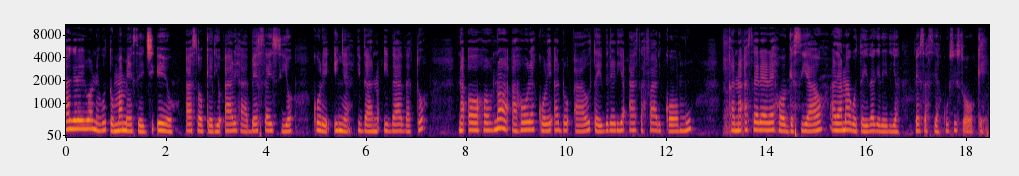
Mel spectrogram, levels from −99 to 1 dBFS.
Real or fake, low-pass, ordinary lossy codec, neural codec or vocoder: real; 9.9 kHz; none; none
